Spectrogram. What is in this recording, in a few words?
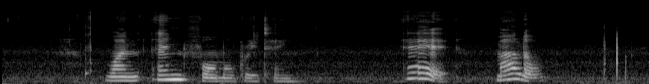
Informal greeting of hello, Tokelau; 2022 Pacific Language Weeks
